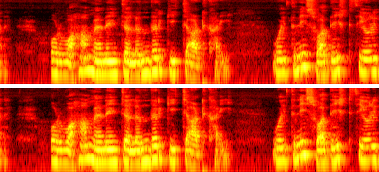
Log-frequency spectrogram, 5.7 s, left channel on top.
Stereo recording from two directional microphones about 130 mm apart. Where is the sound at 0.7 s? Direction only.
35° right (ahead or behind).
